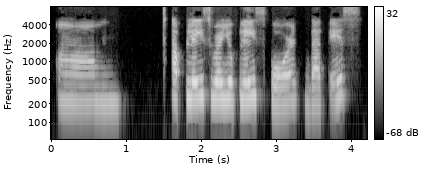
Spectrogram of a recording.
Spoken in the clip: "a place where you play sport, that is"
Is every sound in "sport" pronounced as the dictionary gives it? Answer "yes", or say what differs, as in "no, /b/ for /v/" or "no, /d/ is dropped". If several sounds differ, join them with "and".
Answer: yes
